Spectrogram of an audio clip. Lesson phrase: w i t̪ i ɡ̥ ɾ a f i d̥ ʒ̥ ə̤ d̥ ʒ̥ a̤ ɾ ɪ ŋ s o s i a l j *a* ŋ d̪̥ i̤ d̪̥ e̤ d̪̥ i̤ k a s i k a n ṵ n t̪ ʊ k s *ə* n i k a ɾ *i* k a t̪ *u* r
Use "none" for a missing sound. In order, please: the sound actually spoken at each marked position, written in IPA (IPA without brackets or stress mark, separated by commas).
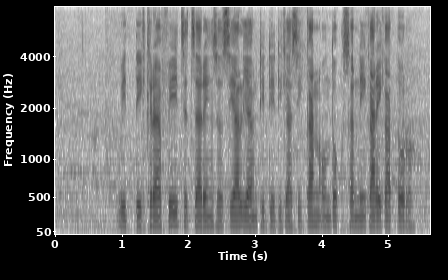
a, ə, i, ʊ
